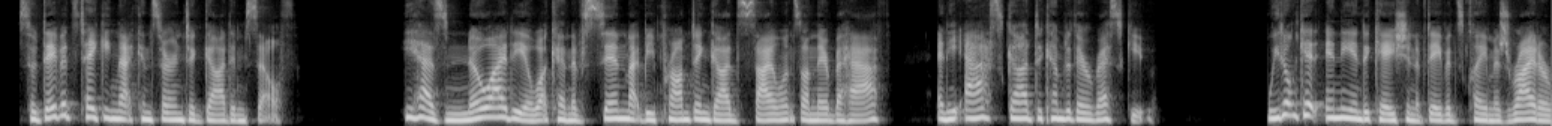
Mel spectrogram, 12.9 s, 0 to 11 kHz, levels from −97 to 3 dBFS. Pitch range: 170-215 Hz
